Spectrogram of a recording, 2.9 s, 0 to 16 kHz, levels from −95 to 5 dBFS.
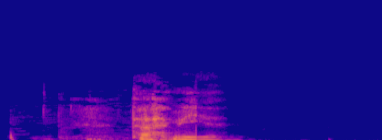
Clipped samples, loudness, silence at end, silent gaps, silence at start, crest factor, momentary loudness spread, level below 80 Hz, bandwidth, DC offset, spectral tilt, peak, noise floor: under 0.1%; -32 LUFS; 1.2 s; none; 0.05 s; 24 dB; 24 LU; -70 dBFS; 7.4 kHz; under 0.1%; -4.5 dB/octave; -14 dBFS; under -90 dBFS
